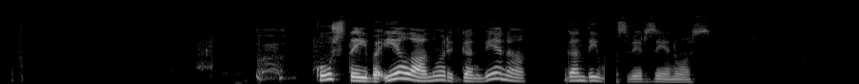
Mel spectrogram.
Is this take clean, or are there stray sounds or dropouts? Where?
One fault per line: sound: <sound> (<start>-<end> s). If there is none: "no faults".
sound: cough (2.2-3.0 s)
sound: dropout (6.0-6.2 s)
